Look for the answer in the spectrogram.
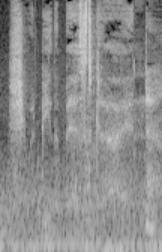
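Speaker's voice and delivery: soft breathy whisper; whispered aside. Real, not acted. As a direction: let it slip as a secret.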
